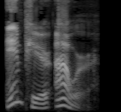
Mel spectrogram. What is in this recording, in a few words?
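"ampere-hour", English, British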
